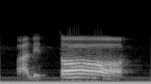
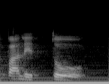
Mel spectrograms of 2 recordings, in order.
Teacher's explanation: Paletó. Tem um som aberto. Eu não falo paletô, né? Eu não digo assim paletô.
